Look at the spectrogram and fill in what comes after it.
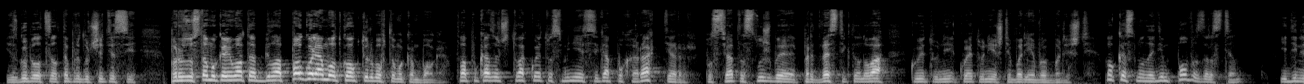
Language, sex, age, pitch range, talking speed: Bulgarian, male, 40-59, 125-190 Hz, 200 wpm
